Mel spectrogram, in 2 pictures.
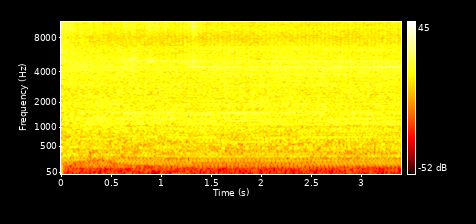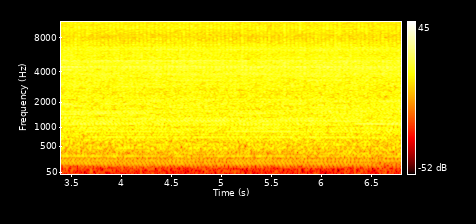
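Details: Troy-Bilt Horse XP mower after an engine swap, first run on its own with the carburetor in doubt: steady high-speed, even, unbroken buzz with no misses or knocks. Normal running.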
